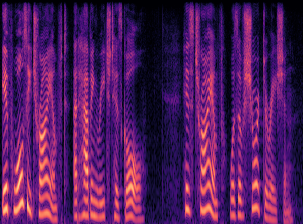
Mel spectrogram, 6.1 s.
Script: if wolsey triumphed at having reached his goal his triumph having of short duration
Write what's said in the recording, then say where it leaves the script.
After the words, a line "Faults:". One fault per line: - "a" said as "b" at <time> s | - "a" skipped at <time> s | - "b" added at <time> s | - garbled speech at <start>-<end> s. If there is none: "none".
if wolsey triumphed at having reached his goal his triumph was of short duration
Faults:
- "having" said as "was" at 4.6 s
